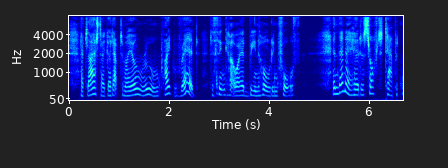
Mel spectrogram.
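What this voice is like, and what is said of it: Usual voice. Nothing is said of it.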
